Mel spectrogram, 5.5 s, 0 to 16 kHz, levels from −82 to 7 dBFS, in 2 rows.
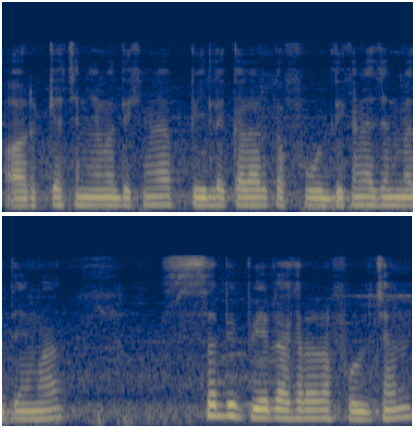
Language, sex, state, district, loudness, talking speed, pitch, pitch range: Garhwali, male, Uttarakhand, Tehri Garhwal, -26 LUFS, 195 wpm, 135 Hz, 130-145 Hz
